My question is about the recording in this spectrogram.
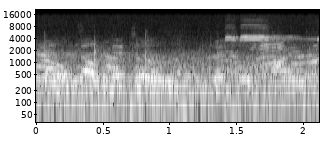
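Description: Voices calling and shouting across an outdoor football field, with no clear words. A thin steady high tone comes in near the end.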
